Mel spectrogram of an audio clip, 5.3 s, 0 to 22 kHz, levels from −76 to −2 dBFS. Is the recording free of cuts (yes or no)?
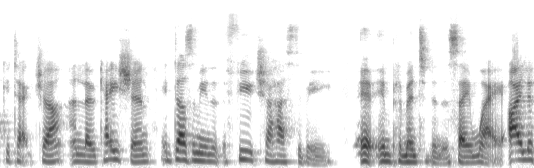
no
